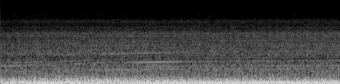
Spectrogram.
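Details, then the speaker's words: Ford Model A climbing a hill in second gear at 25 mph on first proper test drive after gearbox modification to a new ratio: steady, deep, even engine drone without strain or high revving; engine and gearbox healthy. "And boy, did it do something! We're doing 25 and the engine is not even screaming. That's really, really impressive."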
